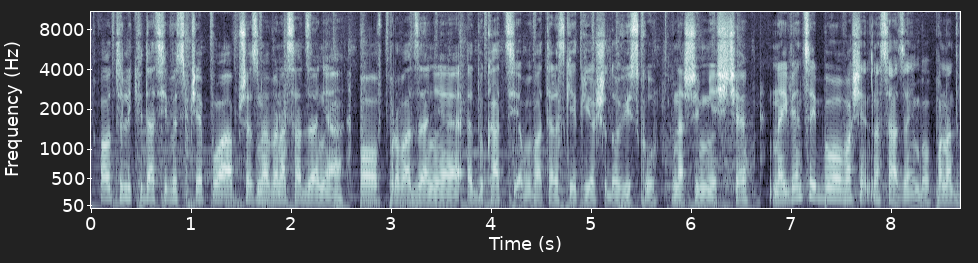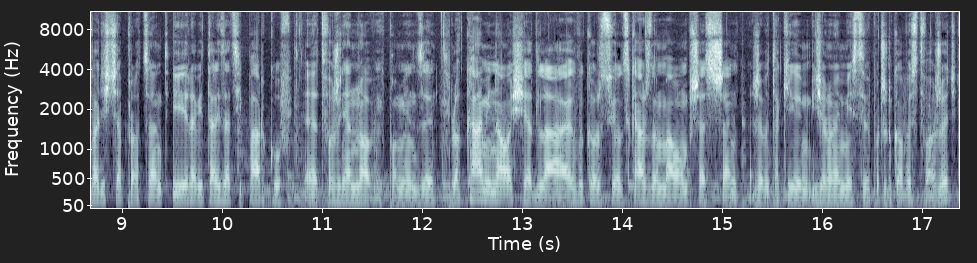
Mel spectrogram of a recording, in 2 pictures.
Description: Jakie propozycje najczęściej były wpisywane mówi reprezentant Stowarzyszenia „Łączy nas Radom”:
